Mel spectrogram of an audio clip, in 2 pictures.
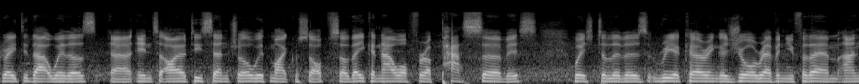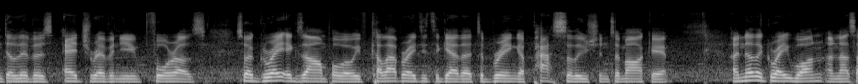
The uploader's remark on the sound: LIVE from Microsoft Ignite in Orlando Florida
